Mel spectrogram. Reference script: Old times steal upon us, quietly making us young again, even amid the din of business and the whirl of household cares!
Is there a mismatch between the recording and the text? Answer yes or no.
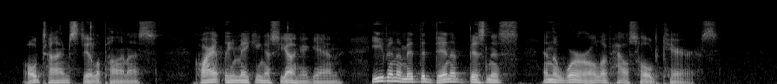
no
